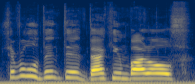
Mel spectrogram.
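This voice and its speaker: A gameplay video host reads the game's text aloud and makes casual comments as he plays, halting and stumbling over words. His voice is high-pitched, and there's some background noise.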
